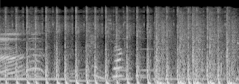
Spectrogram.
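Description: SKS rifle shots in the mobile shooter Game for Peace, a rapid string of sharp, loud cracks in quick succession with a voice speaking underneath.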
